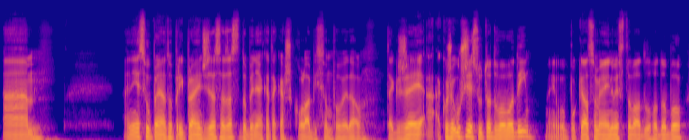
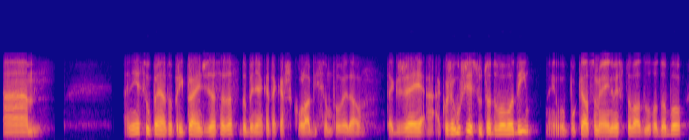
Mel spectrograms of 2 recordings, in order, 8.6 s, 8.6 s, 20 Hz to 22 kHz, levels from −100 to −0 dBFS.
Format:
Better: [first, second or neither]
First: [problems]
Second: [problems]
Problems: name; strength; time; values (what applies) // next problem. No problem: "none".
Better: first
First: none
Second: phone-call audio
